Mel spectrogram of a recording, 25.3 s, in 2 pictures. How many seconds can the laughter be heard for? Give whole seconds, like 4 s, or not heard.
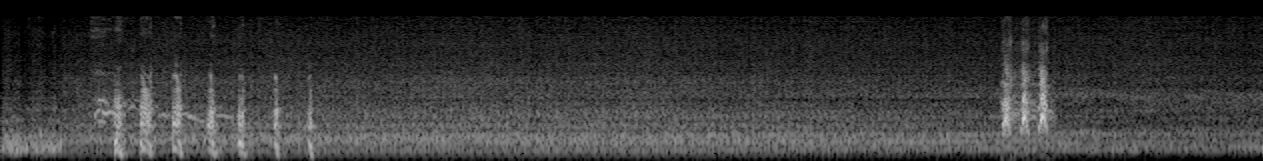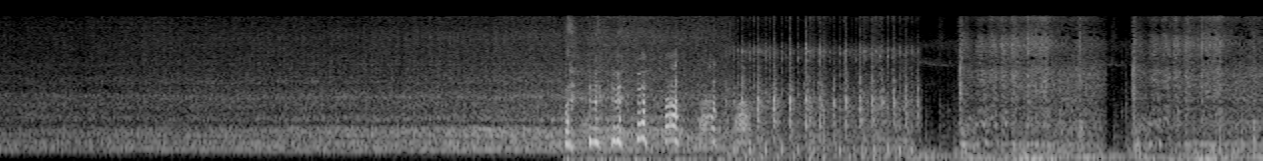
5 s.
